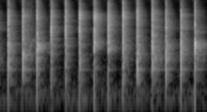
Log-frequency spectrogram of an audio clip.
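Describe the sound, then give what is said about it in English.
Hands clap in a steady, even rhythm, with many sharp, evenly spaced claps at a brisk pace and no other sound. “that's my round of applause for you, because that is absolutely worth celebrating.”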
